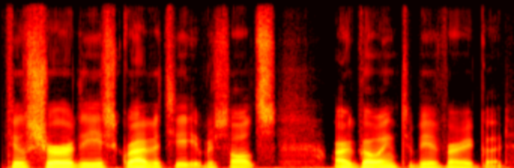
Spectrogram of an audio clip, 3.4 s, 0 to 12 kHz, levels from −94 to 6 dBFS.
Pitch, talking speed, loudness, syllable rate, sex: 120 Hz, 210 wpm, -19 LUFS, 6.2 syllables/s, male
